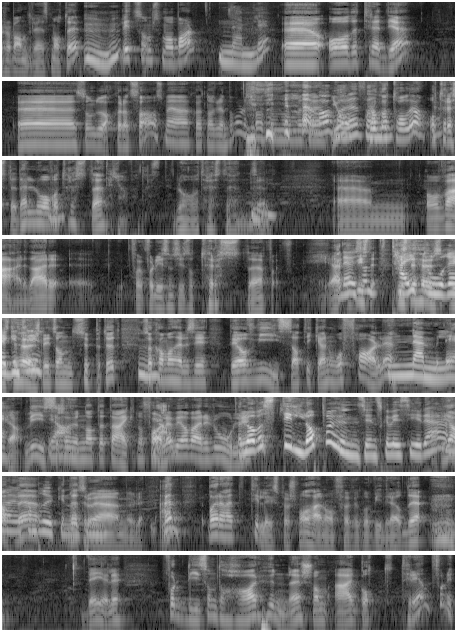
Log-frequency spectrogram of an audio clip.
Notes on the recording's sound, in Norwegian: Live julespesial fra Acast sitt studio i "Jul i Vinterland" midt i Spikersuppa i Oslo.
